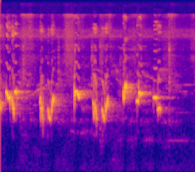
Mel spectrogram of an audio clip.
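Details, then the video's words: Yellow-vented bulbul summoning other bulbuls with loud, clipped chirps in pairs and short bursts, some notes dipping then rising, delivered in quick clusters over three seconds. "Burung trucuk ini pandai memangil burung trucuk lain"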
